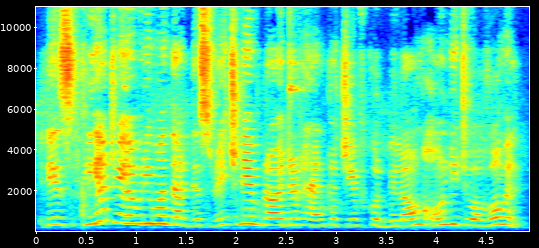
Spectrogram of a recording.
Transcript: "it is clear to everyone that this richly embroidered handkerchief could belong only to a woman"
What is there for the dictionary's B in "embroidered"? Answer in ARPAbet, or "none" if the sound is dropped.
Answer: none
